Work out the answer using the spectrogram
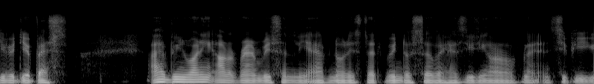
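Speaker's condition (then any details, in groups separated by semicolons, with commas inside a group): No condition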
